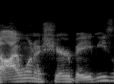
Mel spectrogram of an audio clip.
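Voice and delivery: ordinary talk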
